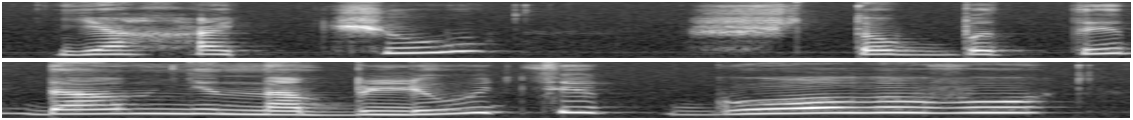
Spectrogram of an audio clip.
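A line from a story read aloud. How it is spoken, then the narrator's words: Slight childlike lisp. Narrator (Russian): слегка шепелявя, как ребенок, произнесла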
